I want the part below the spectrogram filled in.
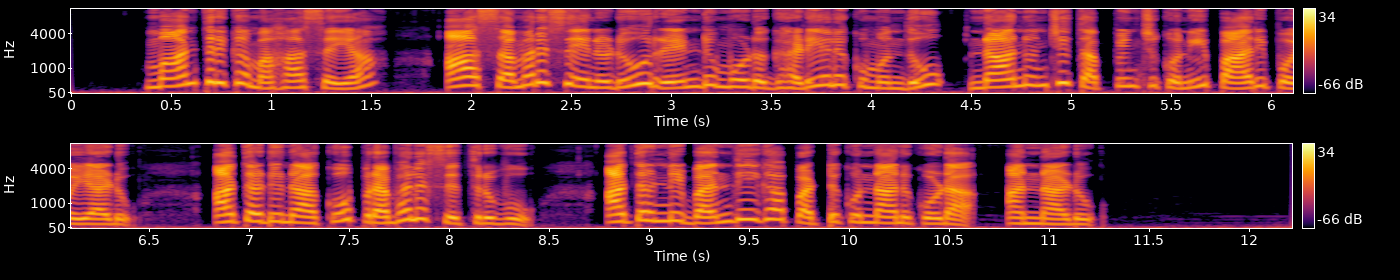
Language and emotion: Telugu, neutral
